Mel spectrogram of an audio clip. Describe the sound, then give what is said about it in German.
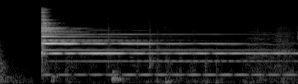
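A single bell is struck once, ringing out with a sharp attack and then sustaining a clear, shimmering tone that slowly fades, with faint background rustling underneath. “Ich äh, drehe mein Haupt und läute die Glocke.”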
